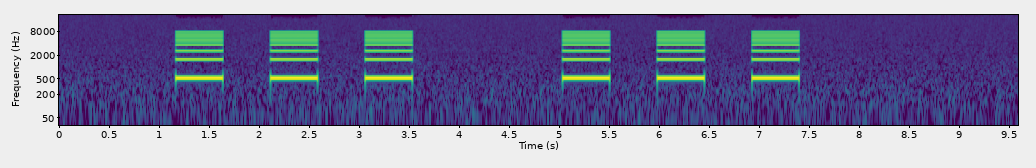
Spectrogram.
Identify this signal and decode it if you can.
Alarm pattern, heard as an alarm's beeps, played twice, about 520 Hz. Temporal three. Smoke or fire, evacuate.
